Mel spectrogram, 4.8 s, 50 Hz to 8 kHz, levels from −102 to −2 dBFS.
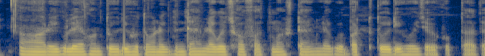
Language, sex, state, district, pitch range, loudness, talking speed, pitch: Bengali, male, West Bengal, North 24 Parganas, 110-115 Hz, -28 LUFS, 235 wpm, 110 Hz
